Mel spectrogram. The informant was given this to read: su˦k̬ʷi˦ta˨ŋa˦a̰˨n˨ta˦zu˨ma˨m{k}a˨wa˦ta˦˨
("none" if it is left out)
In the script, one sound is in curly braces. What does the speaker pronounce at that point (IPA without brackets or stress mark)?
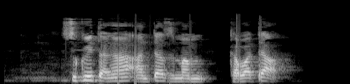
k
